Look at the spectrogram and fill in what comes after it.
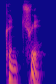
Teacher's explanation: Then for the second syllable, we have TR, and TR makes the ch sound like chicken, plus the R together, contri. The I after TR is a short I, so we make the sound I like this is.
